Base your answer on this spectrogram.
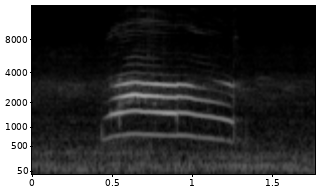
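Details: Kitten giving a single loud meow, steady and slightly falling in pitch, with clear harmonics, lasting under a second against a quiet background.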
